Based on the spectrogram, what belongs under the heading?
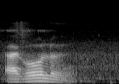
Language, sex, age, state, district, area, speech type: Assamese, male, 45-60, Assam, Lakhimpur, rural, read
